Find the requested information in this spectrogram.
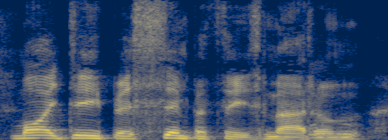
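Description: It is spoken in an attempted Cockney accent. "I seriously don't think I can do a Cockney accent"

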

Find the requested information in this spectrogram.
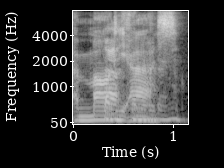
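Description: It is said in an American accent.

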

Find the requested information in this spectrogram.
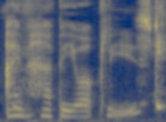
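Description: It is acted out with expressive delivery.

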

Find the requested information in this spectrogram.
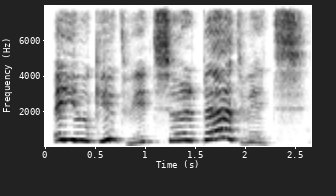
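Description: It is said in a put-on witch voice.

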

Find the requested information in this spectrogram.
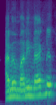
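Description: It is said doubtfully, like a question.

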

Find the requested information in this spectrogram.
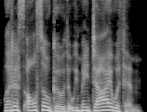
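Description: The line is said in an eager, committed tone. He is truly willing to die with Jesus. "truly committed and is enthusiastic"

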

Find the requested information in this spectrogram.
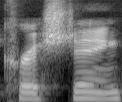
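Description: The name is said with an American accent.

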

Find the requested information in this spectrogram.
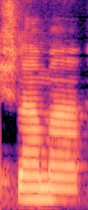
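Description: It is said in the Eastern Assyrian dialect.

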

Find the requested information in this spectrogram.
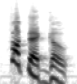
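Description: It is said like a cursing exclamation. It curses the goat as a source of bad luck. The speaker calls it right. "The second one was an expletive"

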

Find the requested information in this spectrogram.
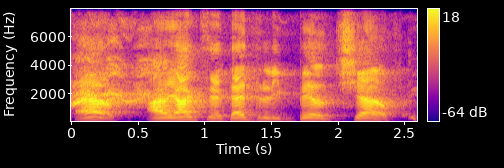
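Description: It is said in a put-on foreign accent.

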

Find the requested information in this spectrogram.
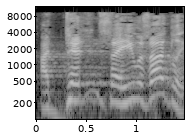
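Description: The stress is on the word 'didn't'. The speaker firmly denies saying it. "Emphasis on the second word"

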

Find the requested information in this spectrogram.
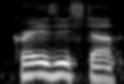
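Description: It is said in a put-on character voice. The speaker calls it right. "now let me do my voice"

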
